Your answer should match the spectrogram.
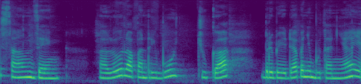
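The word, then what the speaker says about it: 三千: 3.000 sangzeng, bukan sangseng, tapi sangzeng.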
